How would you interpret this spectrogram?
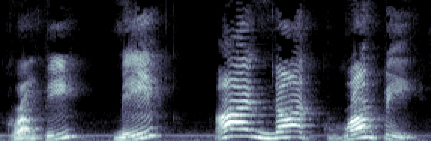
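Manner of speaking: high, loud, slow protest; indignant denial. Acted. Reading aloud, Jim denies being grumpy to friends. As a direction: rise up in offended disbelief. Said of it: "said Jim".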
